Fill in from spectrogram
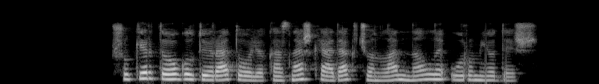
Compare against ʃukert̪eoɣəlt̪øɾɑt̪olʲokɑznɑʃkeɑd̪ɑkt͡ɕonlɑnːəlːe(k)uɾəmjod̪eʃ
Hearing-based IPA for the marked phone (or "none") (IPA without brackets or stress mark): ʔ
